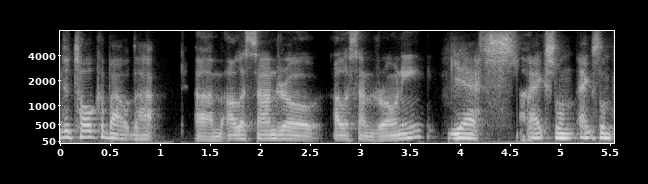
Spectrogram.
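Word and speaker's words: Alessandro Alessandroni: yeah I wanted to talk about that um alesandro alexandroni yes excellent excellent pronunciation sir thank you he did I know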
